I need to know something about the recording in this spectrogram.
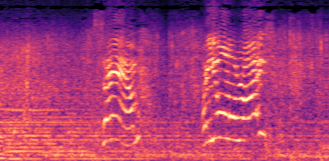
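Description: A man struggling in the water crying out twice in strained, wavering shouts without words, over the wash of the water. Music trails off at the start.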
